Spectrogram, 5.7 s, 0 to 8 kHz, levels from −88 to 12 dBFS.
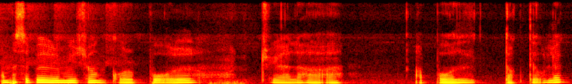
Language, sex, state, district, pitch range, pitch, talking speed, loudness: Mizo, female, Mizoram, Aizawl, 155-180 Hz, 160 Hz, 155 wpm, -16 LUFS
